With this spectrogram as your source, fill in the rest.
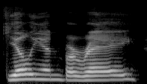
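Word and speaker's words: Guillain-Barré: today we're talking about Gillian Beret which is spelled differently than how it's pronounced for some reason this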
